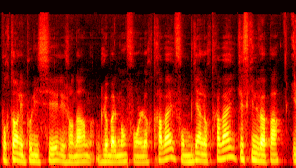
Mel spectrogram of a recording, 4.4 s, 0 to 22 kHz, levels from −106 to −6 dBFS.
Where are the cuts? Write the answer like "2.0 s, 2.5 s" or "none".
none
